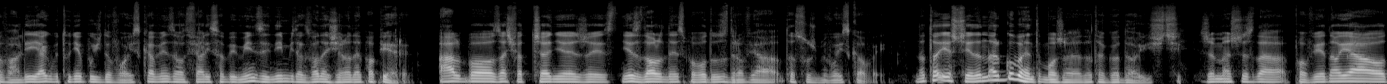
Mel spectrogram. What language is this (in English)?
Polish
